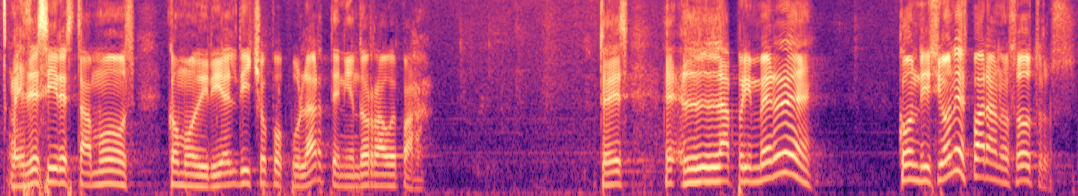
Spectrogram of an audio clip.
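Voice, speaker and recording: An older man preaching a sermon as a lay minister, slowing down and dropping his voice to stress key words. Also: fairly high pitch, lively intonation, smooth. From Colombia. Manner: deliberate, slows and drops his voice on key words.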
